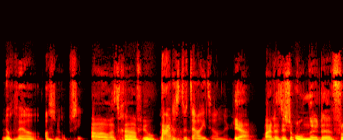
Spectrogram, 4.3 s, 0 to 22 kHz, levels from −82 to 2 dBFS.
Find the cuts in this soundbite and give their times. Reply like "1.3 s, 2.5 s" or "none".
none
